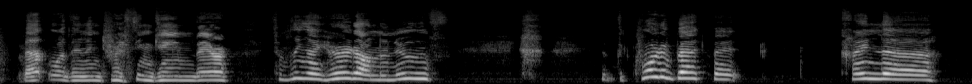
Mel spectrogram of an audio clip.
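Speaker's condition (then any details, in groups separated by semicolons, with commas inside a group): Cerebral palsy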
